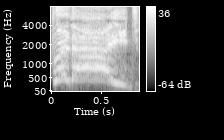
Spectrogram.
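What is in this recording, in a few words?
inform incoming grenade, battlechatter, British; english; uk; localized english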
